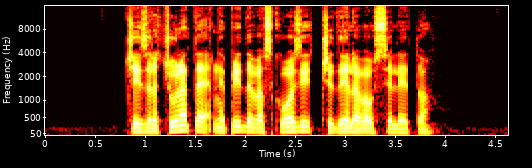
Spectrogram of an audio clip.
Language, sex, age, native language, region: Slovenian, male, 30-49, Slovenian, Southeast Slovenia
